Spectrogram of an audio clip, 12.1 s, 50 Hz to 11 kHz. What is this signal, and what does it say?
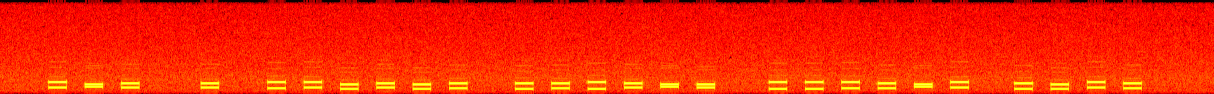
DTMF, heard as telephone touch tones, dialled by machine, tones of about 180 ms. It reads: 9*8 8 691815 2538*7 3365*9 2195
